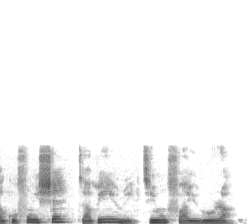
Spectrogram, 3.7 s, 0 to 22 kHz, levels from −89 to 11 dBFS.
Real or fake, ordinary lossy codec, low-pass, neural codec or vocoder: real; none; none; none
